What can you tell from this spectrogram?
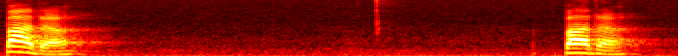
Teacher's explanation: the r at the end of the word is not pronounced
